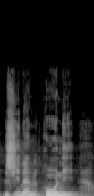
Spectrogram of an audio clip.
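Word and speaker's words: jinen honi (自然法爾): Il s'agit de ce terme que je prononce à la japonaise parce qu'il est plus facile de le prononcer ainsi, jinen honi, où le sens du premier terme, le jinen, est renforcé par le second, honi, qui est lui purement bouddhique.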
